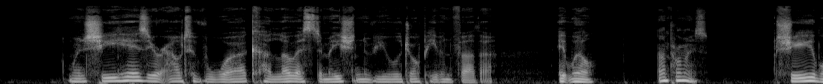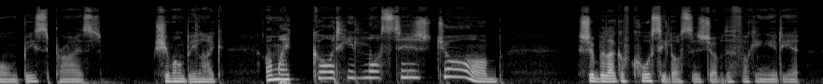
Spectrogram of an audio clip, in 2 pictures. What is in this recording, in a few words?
standard English accent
